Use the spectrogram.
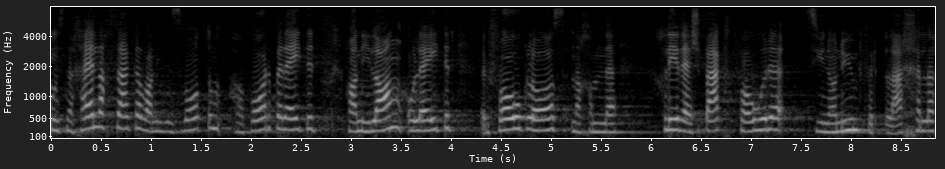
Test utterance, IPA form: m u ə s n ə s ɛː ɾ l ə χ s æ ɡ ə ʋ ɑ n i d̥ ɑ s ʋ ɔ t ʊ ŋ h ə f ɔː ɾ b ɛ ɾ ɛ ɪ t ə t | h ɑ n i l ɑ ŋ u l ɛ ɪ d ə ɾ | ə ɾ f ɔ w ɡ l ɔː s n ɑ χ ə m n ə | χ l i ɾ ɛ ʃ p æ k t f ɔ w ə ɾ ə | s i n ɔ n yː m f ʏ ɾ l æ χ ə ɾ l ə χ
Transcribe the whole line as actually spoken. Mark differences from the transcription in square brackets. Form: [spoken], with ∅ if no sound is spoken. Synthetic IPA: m u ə s n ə [χ] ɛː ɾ l ə χ s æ ɡ ə ʋ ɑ n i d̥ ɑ s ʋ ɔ t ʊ [m] h [ɑ] f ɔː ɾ b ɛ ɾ ɛ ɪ t ə t | h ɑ n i l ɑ ŋ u l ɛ ɪ d ə ɾ | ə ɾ f ɔ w ɡ l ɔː s n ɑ χ ə m n ə | χ l i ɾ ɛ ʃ p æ k t f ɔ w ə ɾ ə | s [y] n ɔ n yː m f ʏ ɾ l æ χ ə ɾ l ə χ

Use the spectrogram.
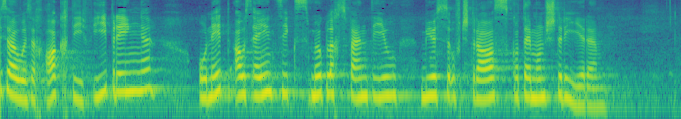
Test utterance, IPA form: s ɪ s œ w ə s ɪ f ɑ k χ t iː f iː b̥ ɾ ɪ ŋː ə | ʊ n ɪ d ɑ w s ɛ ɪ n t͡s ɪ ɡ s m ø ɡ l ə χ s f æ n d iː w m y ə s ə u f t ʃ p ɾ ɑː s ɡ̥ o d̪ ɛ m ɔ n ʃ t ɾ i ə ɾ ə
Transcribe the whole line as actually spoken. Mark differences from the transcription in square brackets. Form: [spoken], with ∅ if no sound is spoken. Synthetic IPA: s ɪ s œ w ə s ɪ [χ] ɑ k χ t iː f iː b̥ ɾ ɪ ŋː ə | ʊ n ɪ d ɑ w s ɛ ɪ n t͡s ɪ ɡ s m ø ɡ l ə χ s f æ n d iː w m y ə s ə u f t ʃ [t] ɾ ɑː s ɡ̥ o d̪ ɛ m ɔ n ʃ t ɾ i ə ɾ ə

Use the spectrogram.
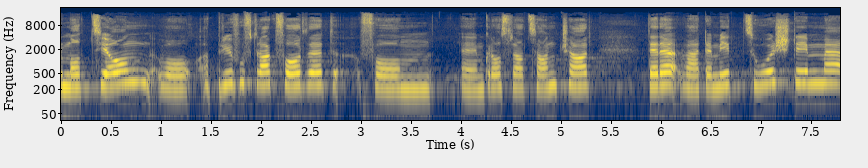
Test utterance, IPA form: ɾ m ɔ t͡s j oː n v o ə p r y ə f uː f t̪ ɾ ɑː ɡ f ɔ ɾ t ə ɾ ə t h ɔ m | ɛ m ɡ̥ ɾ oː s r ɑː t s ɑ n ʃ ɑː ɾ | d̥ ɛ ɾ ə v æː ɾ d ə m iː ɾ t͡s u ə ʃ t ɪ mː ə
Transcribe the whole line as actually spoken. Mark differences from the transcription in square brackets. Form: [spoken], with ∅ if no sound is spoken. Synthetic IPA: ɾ m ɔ t͡s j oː n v o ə p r y ə f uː f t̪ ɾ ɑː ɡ f ɔ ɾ [d] ə ɾ ə t [f] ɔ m | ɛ m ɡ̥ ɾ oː s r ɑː t s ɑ n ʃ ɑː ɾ | d̥ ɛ ɾ ə v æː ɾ d ə m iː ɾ t͡s u ə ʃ t ɪ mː ə

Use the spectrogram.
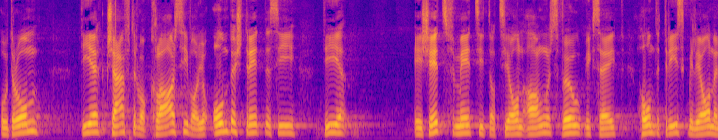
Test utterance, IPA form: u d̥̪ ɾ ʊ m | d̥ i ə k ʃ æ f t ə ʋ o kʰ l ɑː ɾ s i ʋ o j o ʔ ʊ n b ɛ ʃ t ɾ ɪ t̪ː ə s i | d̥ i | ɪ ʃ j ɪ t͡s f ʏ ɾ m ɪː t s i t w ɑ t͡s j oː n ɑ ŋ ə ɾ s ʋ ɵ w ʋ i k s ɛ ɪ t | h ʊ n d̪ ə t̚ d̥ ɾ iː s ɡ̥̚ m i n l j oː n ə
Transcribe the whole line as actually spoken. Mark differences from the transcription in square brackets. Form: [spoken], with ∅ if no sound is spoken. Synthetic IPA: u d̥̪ ɾ ʊ m | d̥ i ə k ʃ æ f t ə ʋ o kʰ l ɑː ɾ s i ʋ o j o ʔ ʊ n b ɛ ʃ t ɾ ɪ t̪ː ə s i | d̥ i | ɪ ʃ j ɪ t͡s f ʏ ɾ m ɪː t s i t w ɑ t͡s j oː n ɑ ŋ ə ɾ s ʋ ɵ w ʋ i k s ɛ ɪ t | h ʊ n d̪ ə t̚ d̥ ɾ iː s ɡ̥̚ m i [∅] l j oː n ə

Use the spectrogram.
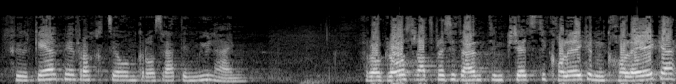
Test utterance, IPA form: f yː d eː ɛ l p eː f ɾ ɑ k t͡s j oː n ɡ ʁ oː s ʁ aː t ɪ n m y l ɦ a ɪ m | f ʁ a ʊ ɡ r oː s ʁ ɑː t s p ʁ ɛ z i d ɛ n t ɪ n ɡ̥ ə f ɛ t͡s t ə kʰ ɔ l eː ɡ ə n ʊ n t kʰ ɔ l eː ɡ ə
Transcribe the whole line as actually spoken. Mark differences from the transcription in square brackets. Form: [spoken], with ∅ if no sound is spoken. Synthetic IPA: f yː [ɡ] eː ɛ l p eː f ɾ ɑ k t͡s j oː n ɡ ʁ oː s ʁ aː t ɪ n m y l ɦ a ɪ m | f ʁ a ʊ ɡ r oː s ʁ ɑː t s p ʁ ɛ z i d ɛ n t ɪ n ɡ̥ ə [ʃ] ɛ t͡s t ə kʰ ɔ l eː ɡ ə n ʊ n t kʰ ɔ l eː ɡ ə

